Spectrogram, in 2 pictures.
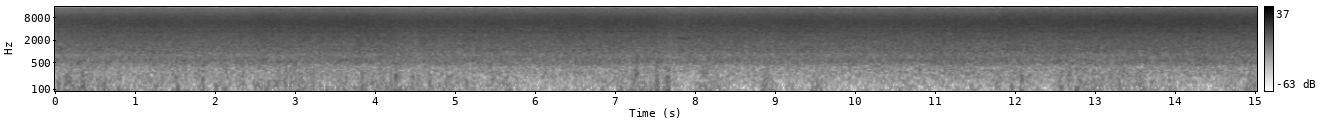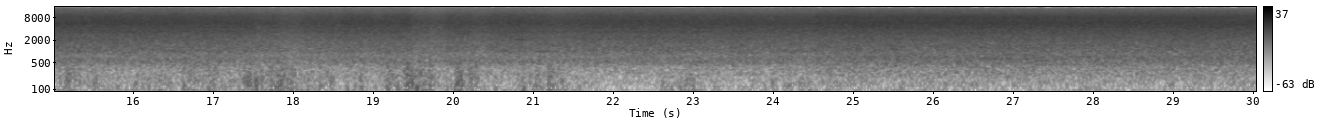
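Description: Tall waterfall pouring down rock slabs into its plunge pool: a steady, even rush of falling water.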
